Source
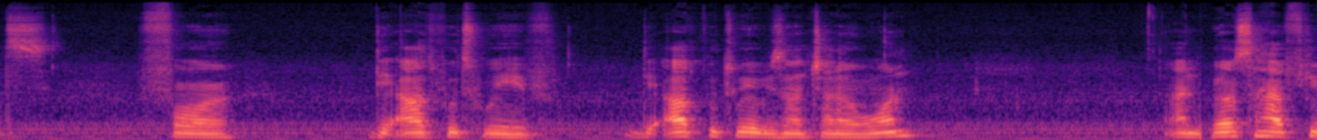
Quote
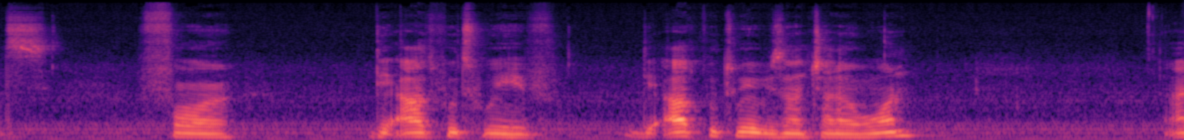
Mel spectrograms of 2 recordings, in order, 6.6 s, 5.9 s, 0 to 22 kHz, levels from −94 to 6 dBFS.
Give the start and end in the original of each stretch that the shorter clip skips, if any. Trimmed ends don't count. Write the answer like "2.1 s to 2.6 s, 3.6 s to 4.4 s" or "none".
none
